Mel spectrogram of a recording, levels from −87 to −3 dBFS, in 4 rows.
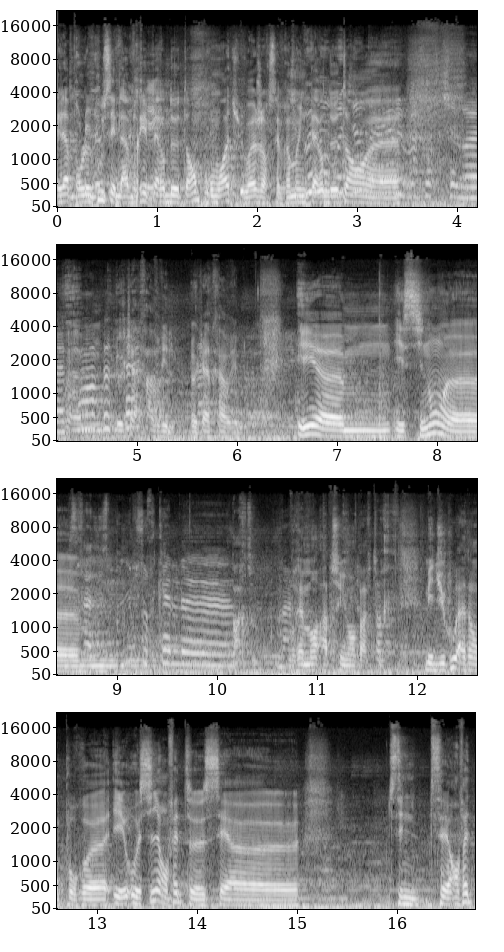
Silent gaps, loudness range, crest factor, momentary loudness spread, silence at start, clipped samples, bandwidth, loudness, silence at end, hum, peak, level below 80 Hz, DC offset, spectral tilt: none; 4 LU; 12 dB; 8 LU; 0 s; under 0.1%; 19 kHz; -13 LUFS; 0 s; none; 0 dBFS; -26 dBFS; 0.2%; -5 dB/octave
